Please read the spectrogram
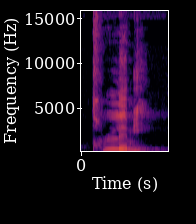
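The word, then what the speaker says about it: Ptolemy: 사람은 반드시 기억해야 됩니다 하나는 어 톨레미 그 앞에 발음이 거의 안 돼요 털로 니 털러 미 이렇게 발음이 되요 그래서 우리 한국 사람들이 그 경상도 씩 영어 하잖아요 그래서 우리 이렇게 발음합니다 프톨레미 맥키 하락의 2 터널링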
